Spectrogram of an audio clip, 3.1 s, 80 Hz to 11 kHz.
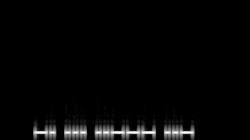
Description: Morse code, heard as a keyed tone, about 25 wpm, 700 Hz. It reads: NS2U
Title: USA Call Signs - 4 Characters - Repeated 2x - 25wpm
